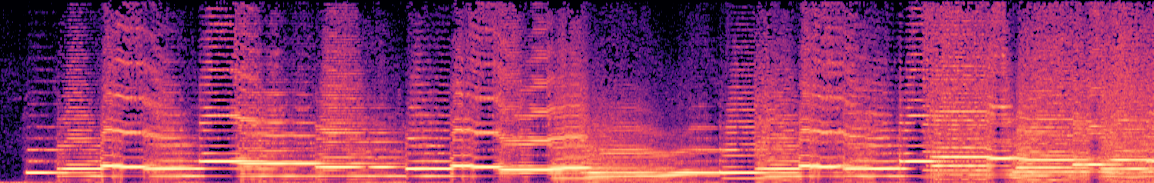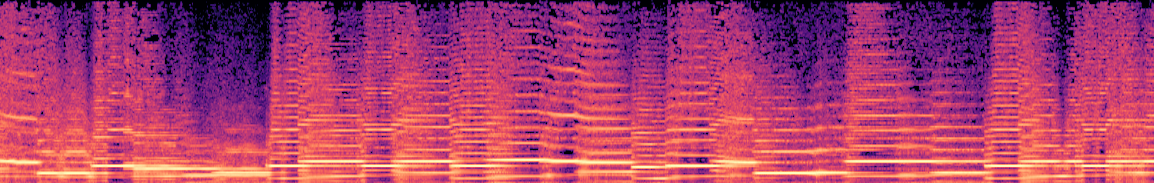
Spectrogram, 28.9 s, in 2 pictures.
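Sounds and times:
distorted loud audio: 0.0s - 28.8s.

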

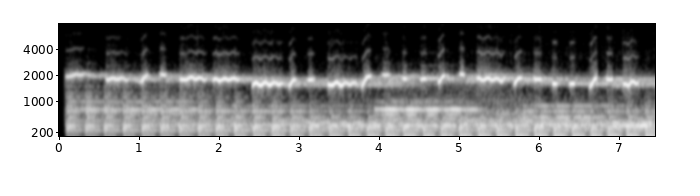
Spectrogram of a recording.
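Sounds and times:
whistled song: 0.1s - 7.4s.

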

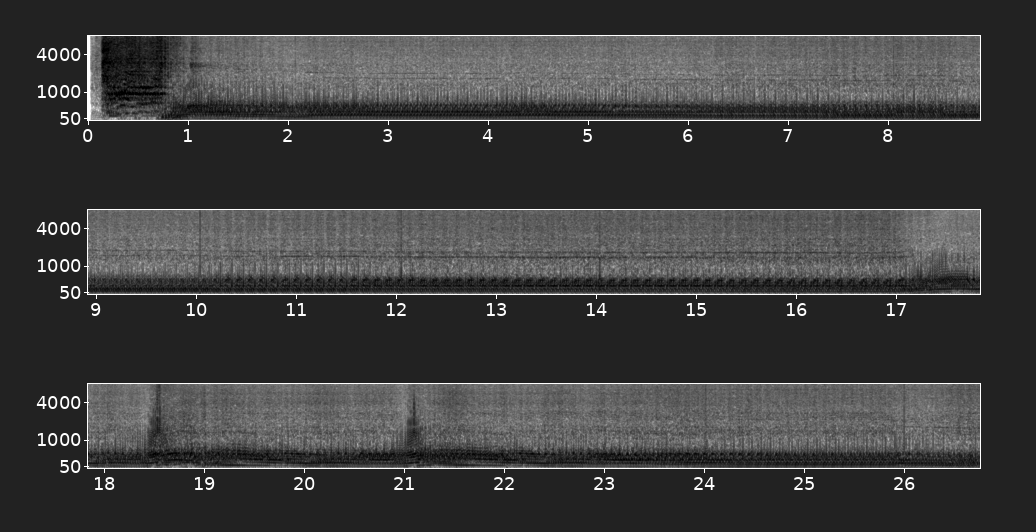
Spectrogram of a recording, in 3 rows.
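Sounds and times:
BMW car engine: 0.0s - 26.7s.

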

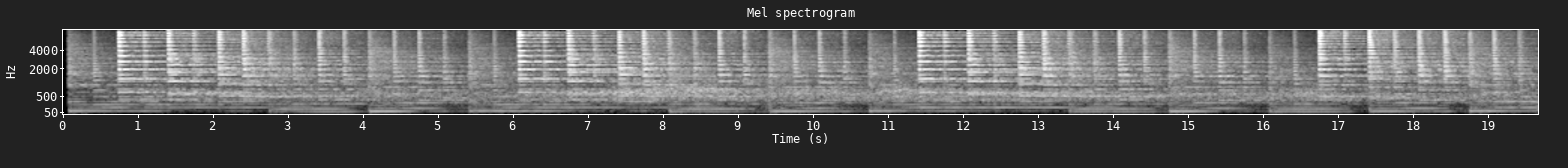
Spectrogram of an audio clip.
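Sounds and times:
music: 0.0s - 19.6s.

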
